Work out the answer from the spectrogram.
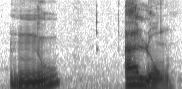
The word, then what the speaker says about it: nous allons: Nous allons. Final S not pronounced.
